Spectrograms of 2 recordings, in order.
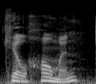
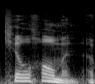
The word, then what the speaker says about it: Kilchoman: The whiskey's pronounced Kilhoman. – Kilhoman, okay. – Exactly how it's not spelled. – This is spelled, by the way, Kilchoman.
